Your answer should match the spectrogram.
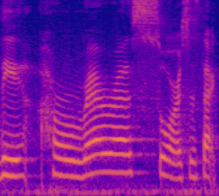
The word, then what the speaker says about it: Cryolophosaurus: We're going to bring up one which is called the Cryolophosaurus. Is that correct? Beautiful pronunciation.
